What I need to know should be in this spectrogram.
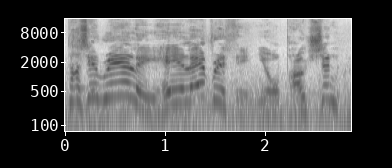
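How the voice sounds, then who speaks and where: A man's voice: very high-pitched, big pitch swings, moderate pace, noisy background. An actor playing an eager, credulous townsman buying from a street seller in a video game. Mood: eager, convinced. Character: eager, easily persuaded male townsman customer.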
